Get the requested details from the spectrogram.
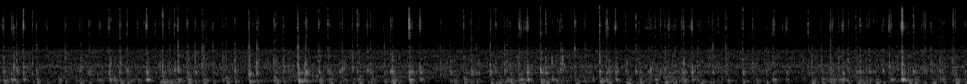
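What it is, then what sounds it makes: Plastic laptop keyboard. Fingertips of both hands type rapidly on the black plastic chiclet keys of a grey Acer Chromebook C20 (2014) laptop keyboard deck. A steady, quiet stream of fast, crisp clicks and taps with a bright edge, each dying away almost instantly, with a few sharper keystrokes standing out.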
